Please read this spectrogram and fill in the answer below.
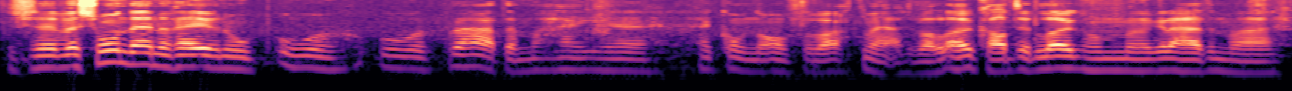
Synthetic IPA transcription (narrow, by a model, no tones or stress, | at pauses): døsʋəsuəndɛnɔxeːvənuuuərpraːtəmaɦɛjhɛjkomtdɔnfərʋɑxtmaja̰ɪsʋɔlˠøːkɔlˠtitløːkɔmɡraːtəma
